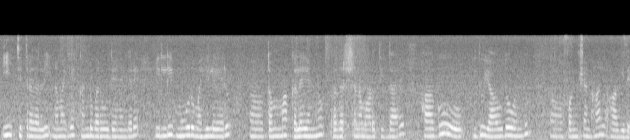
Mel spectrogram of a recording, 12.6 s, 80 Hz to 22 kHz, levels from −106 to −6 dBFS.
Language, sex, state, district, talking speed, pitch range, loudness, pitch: Kannada, female, Karnataka, Belgaum, 90 wpm, 195-225 Hz, -14 LUFS, 200 Hz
